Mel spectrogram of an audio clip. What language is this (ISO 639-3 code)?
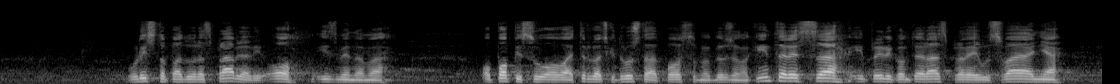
hrv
